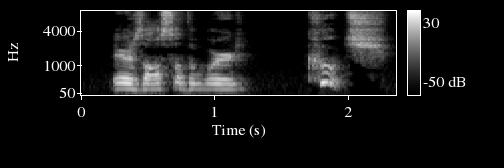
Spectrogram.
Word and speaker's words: cwtch: is also the word cooch cwtch pronounced cooch as in Uchi woi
